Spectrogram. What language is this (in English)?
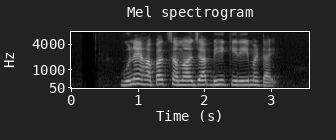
Sinhala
